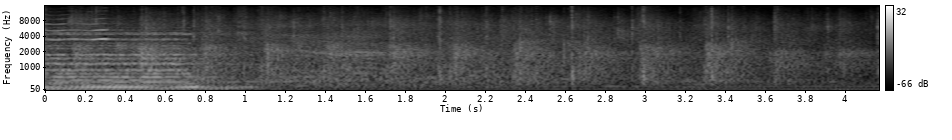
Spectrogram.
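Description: A violin piece with accompaniment ends on a held note with vibrato about a second in, and applause follows, thinning out and fading away.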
